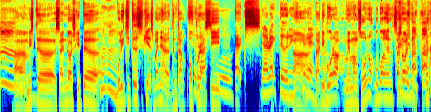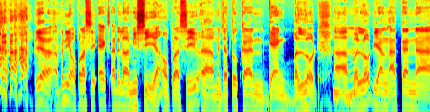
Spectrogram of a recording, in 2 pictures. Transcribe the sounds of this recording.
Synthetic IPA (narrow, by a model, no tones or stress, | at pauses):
əmist̪əsandɔskit̪əbolɛht͡ʃit̪əsə̥kiɪt̪̚səbaɲakt̪ənt̪aŋopəɾasiɛksdaɾɛk̚t̪əniaadiboɾaʔmẽmãŋsonɔ̃ʔbəbualŋansandɔsni | jaa̰p̬əniopəɾasiʔɛk̚sadalahmisijaopəɾasiəmə̃ɲd͡ʒat̪ohkanɡɛŋbəlɔt̪̚əbəlot̪̚jaŋakanə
